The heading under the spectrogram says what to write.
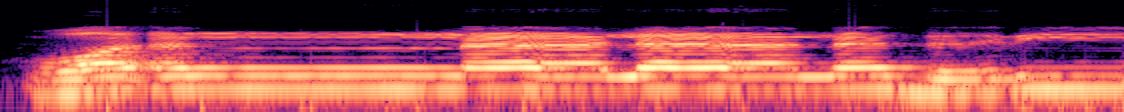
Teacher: واو کو بغیر کھینچے بغیر غننے کے پڑھیں گے، حمزہ کو بغیر جھٹکے کے ہم نے نون سے ملانا ہے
